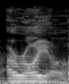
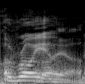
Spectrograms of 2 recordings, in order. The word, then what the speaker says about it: Arroyo: You're fighting, let me make sure I'm pronouncing the name right, Arroyo, I can't, why am I having such a hard time with that? – Arroyo. – Arroyo. That's so easy. There's like Oreo, but different.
